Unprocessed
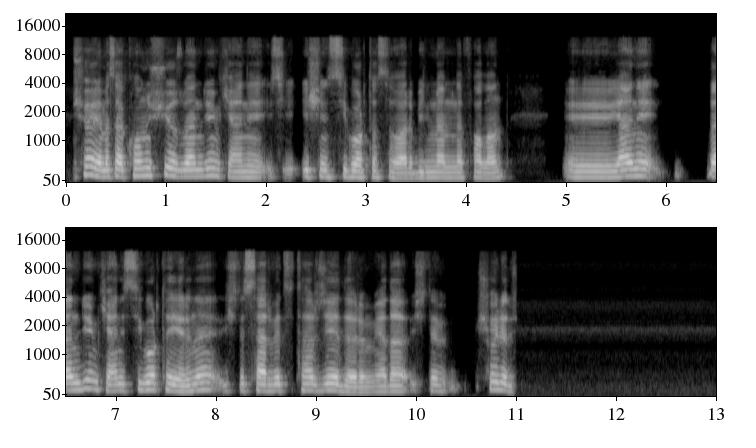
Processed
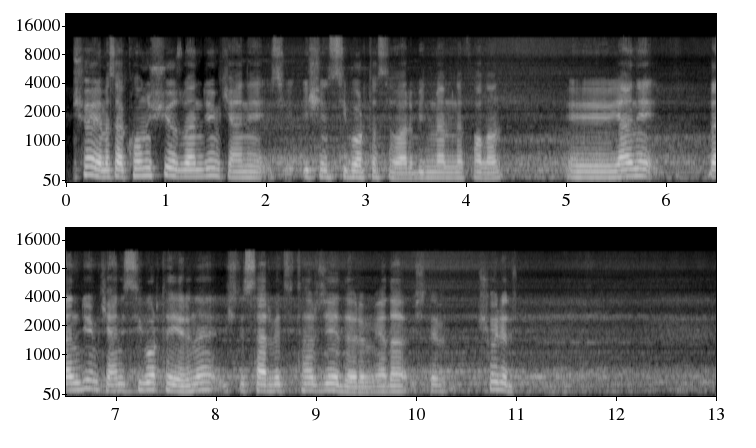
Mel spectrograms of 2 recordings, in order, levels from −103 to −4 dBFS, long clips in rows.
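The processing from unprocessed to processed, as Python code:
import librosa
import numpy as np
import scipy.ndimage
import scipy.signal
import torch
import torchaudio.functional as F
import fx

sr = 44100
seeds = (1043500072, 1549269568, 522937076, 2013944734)

p1 = fx.notch(x, sr, hz=4700.0, q=26.0)
y = p1 + fx.echo_diffused(p1, sr, ms=1952, feedback_pct=43, wet_db=-15, dry=0)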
